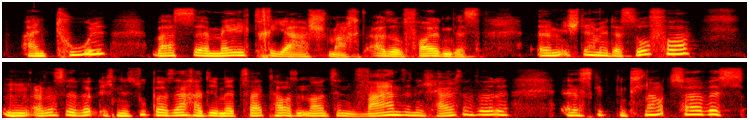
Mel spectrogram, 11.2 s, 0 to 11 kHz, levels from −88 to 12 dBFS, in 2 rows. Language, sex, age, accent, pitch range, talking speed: German, male, 50-69, German, 125-155 Hz, 170 wpm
